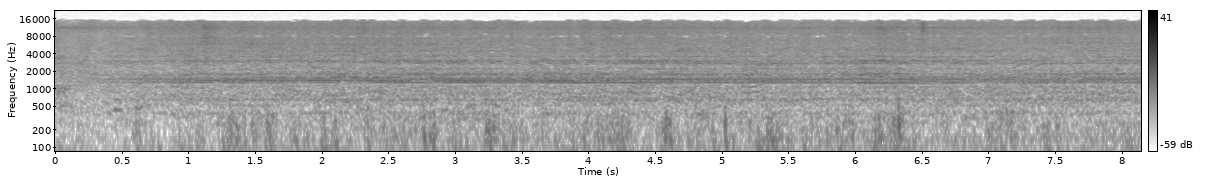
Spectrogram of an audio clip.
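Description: Open-sided electric shuttle tram riding along: low rumble and buffeting of the ride, with a steady whine from the drive that sags slightly in pitch.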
